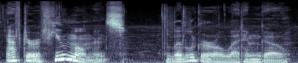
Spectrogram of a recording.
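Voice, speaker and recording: A man narrating a scripted story in a dramatic, expressive storytelling manner. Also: medium pitch, moderate pace, vocal fry.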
